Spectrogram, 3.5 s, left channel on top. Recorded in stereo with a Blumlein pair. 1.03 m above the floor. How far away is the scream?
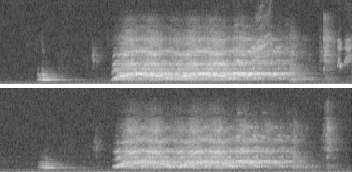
About 4.5 m.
